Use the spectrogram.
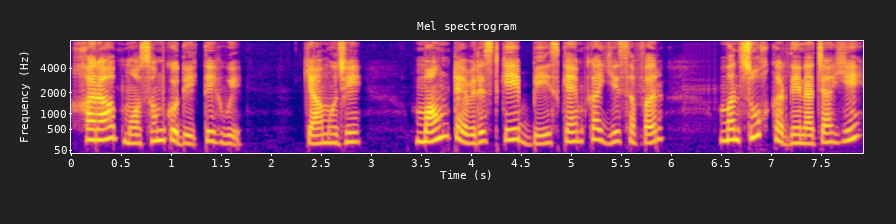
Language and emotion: Urdu, fearful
